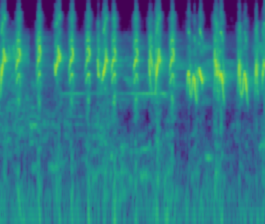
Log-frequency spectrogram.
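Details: Greater green leafbird delivering quick, high, scratchy chirps in close succession, roughly three or four per second, with occasional short twittered phrases.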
